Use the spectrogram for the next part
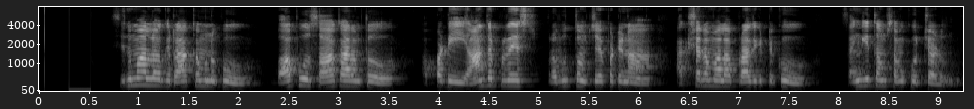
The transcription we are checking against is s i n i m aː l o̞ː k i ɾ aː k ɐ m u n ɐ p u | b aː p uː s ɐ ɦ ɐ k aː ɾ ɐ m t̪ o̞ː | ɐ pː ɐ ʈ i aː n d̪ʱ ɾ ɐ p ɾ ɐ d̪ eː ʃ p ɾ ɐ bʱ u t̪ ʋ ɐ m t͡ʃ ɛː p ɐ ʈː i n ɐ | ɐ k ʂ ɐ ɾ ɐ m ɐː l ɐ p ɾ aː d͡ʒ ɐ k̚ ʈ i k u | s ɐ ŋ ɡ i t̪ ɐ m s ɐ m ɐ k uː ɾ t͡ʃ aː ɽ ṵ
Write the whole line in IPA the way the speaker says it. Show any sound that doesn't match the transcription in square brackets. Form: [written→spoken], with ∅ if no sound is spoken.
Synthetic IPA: s i n i m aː l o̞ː k i ɾ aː k ɐ m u n ɐ p u | b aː p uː s ɐ ɦ ɐ k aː ɾ ɐ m t̪ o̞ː | ɐ pː ɐ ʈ i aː n d̪ʱ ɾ ɐ p ɾ ɐ d̪ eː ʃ p ɾ ɐ bʱ u t̪ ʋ ɐ m t͡ʃ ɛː p ɐ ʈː i n ɐ | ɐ k ʂ ɐ ɾ ɐ m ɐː l ɐ p ɾ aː d͡ʒ ɐ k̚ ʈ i k u | s ɐ ŋ ɡ [i→iː] t̪ ɐ m s ɐ m ɐ k uː ɾ t͡ʃ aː ɽ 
